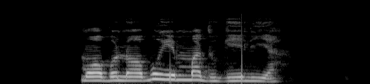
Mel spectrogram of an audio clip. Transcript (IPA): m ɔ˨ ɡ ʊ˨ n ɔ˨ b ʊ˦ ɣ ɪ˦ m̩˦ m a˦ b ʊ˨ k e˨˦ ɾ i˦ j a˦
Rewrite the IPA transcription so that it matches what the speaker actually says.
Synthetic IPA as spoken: m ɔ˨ b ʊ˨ n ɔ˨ b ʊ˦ ɣ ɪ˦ m̩˦ m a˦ d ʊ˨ ɡ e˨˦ l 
